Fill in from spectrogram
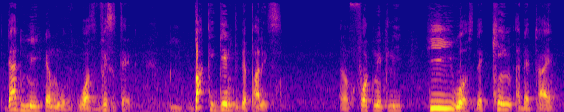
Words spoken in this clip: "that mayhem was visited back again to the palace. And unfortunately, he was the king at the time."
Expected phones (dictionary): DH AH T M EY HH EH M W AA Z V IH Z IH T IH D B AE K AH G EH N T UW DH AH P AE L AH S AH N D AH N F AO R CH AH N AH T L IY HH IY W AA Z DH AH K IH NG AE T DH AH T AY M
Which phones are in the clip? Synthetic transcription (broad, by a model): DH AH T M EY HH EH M W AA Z V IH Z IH T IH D B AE K AH G EH N T UW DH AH P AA L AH S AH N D AH N F AO R CH AH N AH T L IY HH IY W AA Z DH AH K IH NG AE T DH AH T AY M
